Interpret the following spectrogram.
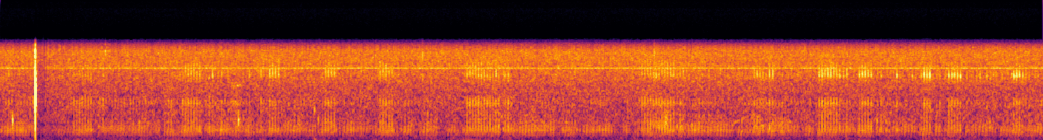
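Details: Persian cat named Stefan purring softly during evening grooming indoors, a low steady rumble pulsing with each breath at about one-second intervals, with faint rustling.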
